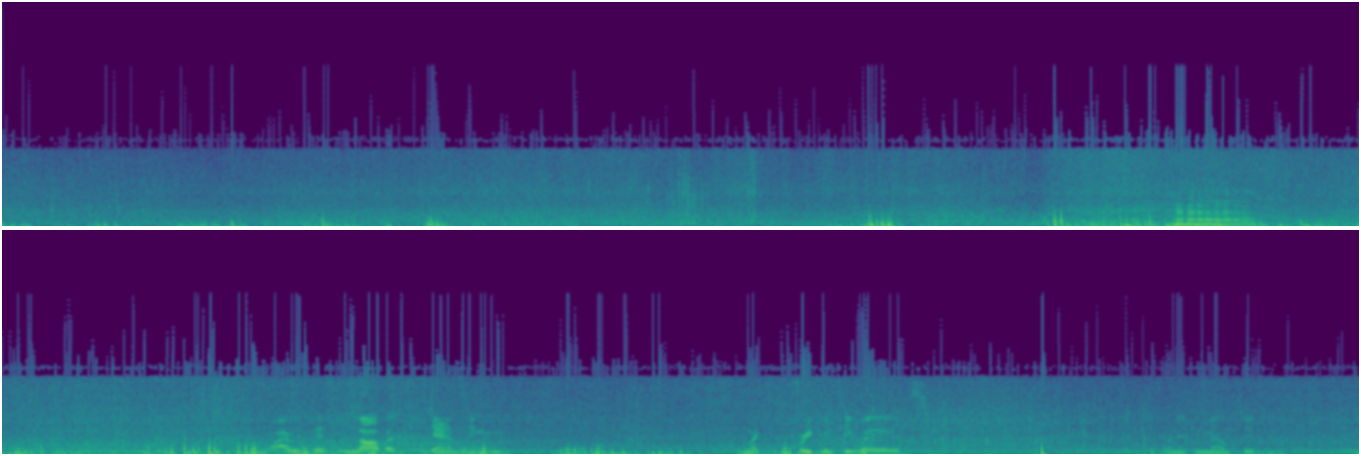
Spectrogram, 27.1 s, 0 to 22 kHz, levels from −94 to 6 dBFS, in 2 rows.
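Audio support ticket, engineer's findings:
Steady 100 Hz buzz riding on the sound for the whole clip. Present only while signal plays. Drops out in silence. Probable component: sample-rate converter, resampler restarted on every block. Block length 10 ms, so one edge error every 10 ms, giving the 100 Hz rate. Converter has no history across block boundaries. It pads each edge with silence or wrapped samples. Small error at every seam. The upsampling ratio points to a 16 kHz to 48 kHz conversion.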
